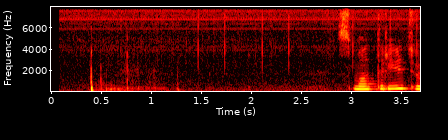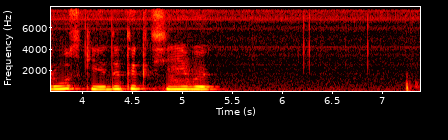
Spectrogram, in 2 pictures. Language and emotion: Russian, sad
